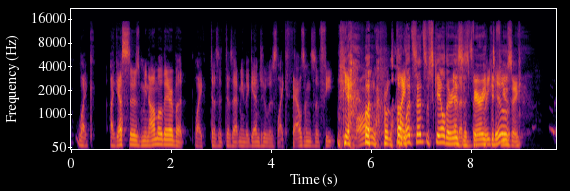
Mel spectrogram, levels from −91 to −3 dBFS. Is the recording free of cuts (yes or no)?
yes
